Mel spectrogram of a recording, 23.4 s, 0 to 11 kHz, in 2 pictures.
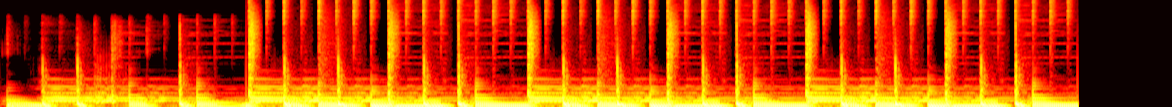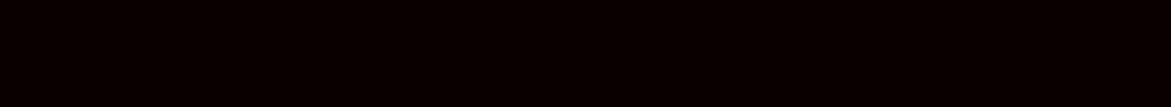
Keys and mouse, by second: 0.7 e, 2.7 click, 3.3 e, 4.1-5.4 drag, 5.9 click, 7.7 click, 8.4 e, 17.4 g, 20.9 g.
